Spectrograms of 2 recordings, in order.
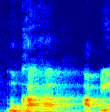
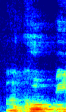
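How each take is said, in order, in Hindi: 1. यह दो अलग शब्दों की तरह बोला जाता है। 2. यह एक जुड़े हुए शब्द की तरह बोला जाता है। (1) "मुखाह अपी नहीं बोलना है" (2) "मुखोपी ही बोलना है"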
